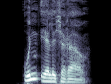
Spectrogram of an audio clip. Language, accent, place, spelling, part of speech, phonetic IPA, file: German, Germany, Berlin, unehrlicherer, adjective, [ˈʊnˌʔeːɐ̯lɪçəʁɐ], De-unehrlicherer.ogg
- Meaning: inflection of unehrlich: 1. strong/mixed nominative masculine singular comparative degree 2. strong genitive/dative feminine singular comparative degree 3. strong genitive plural comparative degree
